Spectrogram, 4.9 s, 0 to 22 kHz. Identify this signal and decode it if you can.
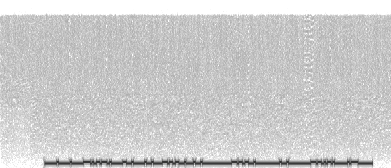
RTTY (45.45 baud, 170 Hz shift), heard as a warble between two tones, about 730 Hz centre. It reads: CQ CQ CQ DE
